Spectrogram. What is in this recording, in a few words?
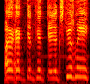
I excuse me funny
